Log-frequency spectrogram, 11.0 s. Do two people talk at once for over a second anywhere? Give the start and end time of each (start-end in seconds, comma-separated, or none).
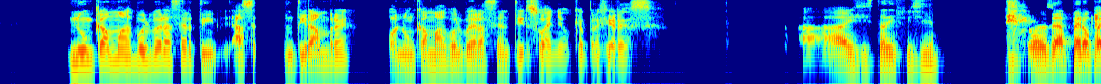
none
